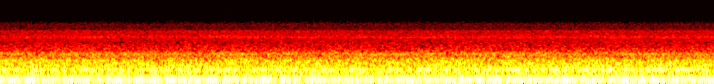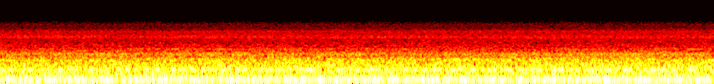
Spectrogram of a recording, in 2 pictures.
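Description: Tyres roll on the road with a steady hum.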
